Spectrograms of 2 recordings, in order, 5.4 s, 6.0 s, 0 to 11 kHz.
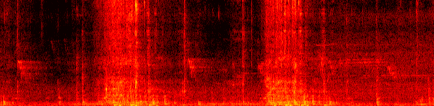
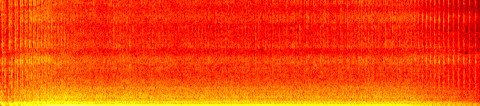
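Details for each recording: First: Toro 22-inch Recycler lawnmower with Kohler XT675 engine labeled "guaranteed to start": two quick pull-cord whirs with brief chuffing that never catches, then quiet; cranks but won't start. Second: Toro 22" Recycler mower, Kohler XT675 engine, blade brake pad cleaned: strong, even drone about four beats a second, then coasts down and stops on its own; carb may still leak slightly.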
